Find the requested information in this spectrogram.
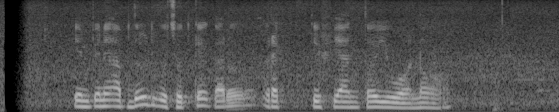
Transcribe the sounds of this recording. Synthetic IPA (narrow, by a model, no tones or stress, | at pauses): pimpineab̚d̪ʊld̪iwud̥ʒ̥ṳt̪̚kekaɾoɾɛk̚t̪ifjant̪ojuwɔnɔ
